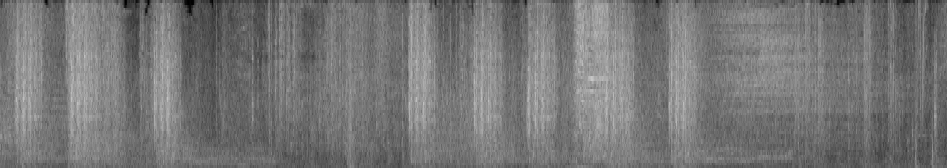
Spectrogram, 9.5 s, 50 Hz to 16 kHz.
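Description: Dense, continuous gunfire in the shooter game Destiny 2, rapid bursts of shots overlapping into a busy, loud barrage that keeps going throughout.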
